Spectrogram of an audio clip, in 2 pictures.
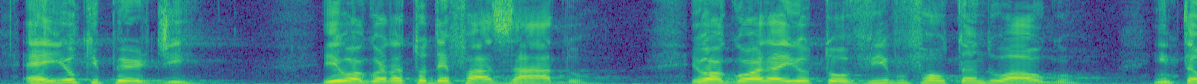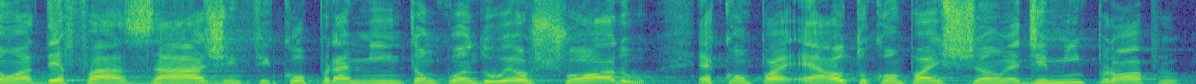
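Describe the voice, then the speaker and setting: High-voiced preacher in an echoing hall. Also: male voice. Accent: Brazilian Portuguese. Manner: repetitive, emphatic preaching with rhetorical questions. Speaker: pastor. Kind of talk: sermon. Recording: long hall reverb.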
